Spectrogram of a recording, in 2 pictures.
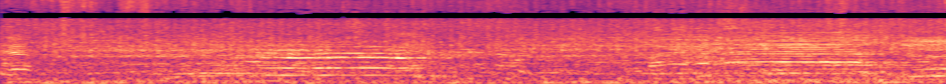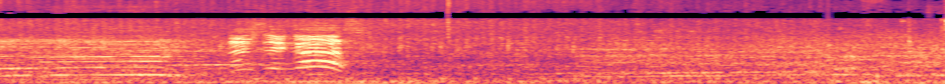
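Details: Agitated banteng that escaped during unloading from a truck moos in several long, low drawn-out calls over steady engine rumble, with a short sharper cry midway.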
